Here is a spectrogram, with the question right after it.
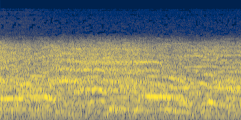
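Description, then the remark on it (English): A wrestling crowd jeers at Jimmy Hart during a match between Bobby Eaton and Steve Kern, a steady, dense roar of many voices, loud and continuous throughout with no single voice standing out. “Crowd getting on the case of Jimmy Hart.”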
